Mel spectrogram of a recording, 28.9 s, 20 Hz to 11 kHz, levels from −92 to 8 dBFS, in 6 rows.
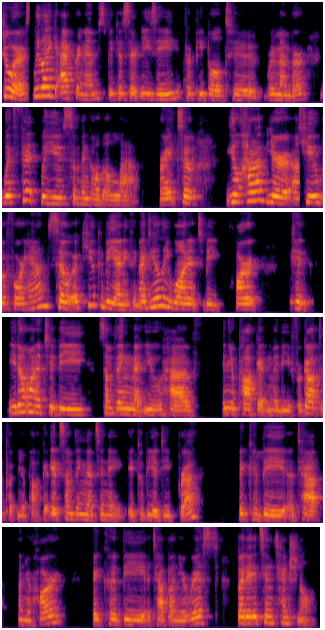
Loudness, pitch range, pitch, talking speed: -22 LUFS, 160-265 Hz, 190 Hz, 190 wpm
